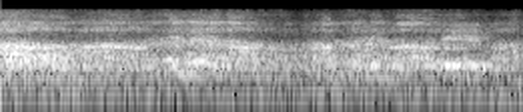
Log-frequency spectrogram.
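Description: A large crowd loudly recites salawat on the Prophet Muhammad and his family in unison, many voices blending into a sustained, rising and falling devotional recitation that fills the whole clip without pause.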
